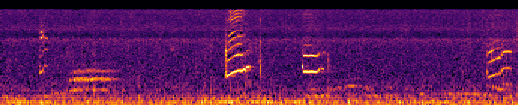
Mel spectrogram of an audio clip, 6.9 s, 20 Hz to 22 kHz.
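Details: First-litter kittens, 20 days old, discovering their playpen indoors; several thin, high-pitched mews, some rising and some flat and drawn out, spaced about a second apart, with soft rustling and a steady room hum beneath.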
